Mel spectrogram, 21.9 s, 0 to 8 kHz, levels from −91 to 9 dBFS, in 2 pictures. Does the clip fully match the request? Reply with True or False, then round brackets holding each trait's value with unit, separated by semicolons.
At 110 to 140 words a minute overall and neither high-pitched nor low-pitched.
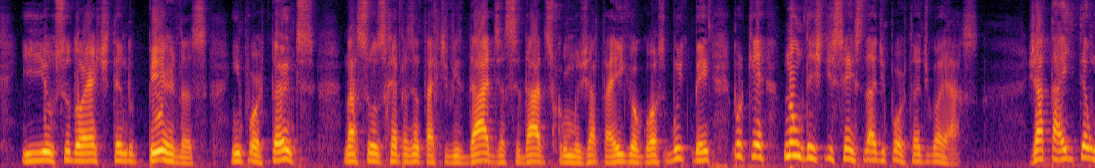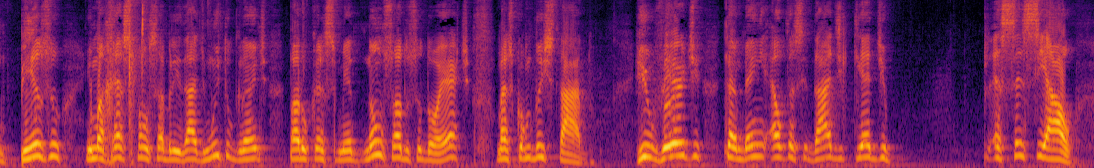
False (160 wpm; 160 Hz)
